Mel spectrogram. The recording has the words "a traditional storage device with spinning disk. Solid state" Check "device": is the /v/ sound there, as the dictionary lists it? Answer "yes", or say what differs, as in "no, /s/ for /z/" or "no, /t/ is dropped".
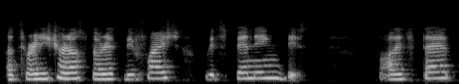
no, /f/ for /v/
